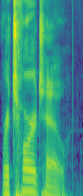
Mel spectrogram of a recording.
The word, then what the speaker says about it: Ritorto: I want to introduce and welcome to the podcast authors and writers, Marc and Kristina Ritorto.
